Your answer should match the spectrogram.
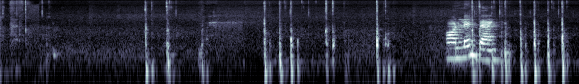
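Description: Typing on a computer keyboard, scattered sharp clicks and short clusters of keystrokes, fairly close, with a brief burst of speech partway through.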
